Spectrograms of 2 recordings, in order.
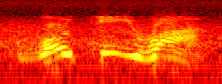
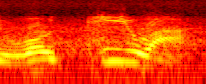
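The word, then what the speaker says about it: Wojtyła: name yet V it's WWA the accent is on the T WWA although you spell it w j t i l a WWA my polish friends have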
